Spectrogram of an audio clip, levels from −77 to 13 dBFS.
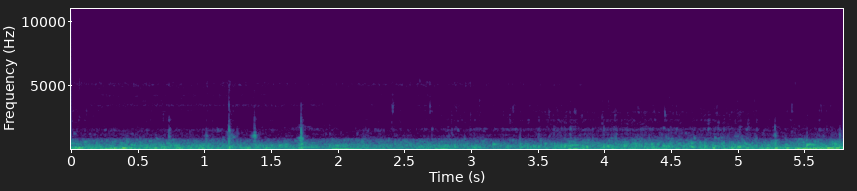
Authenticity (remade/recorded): recorded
